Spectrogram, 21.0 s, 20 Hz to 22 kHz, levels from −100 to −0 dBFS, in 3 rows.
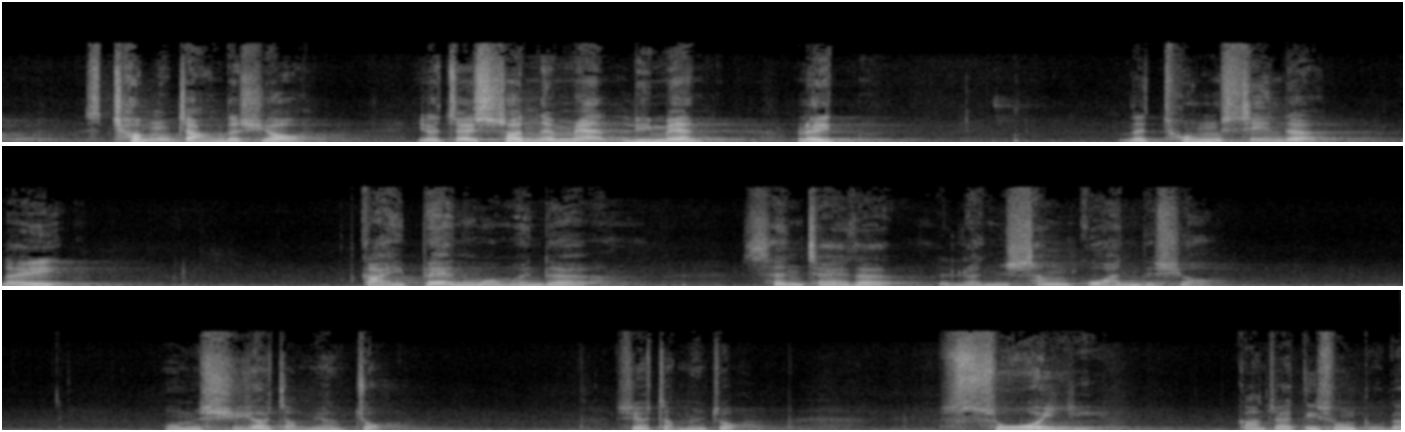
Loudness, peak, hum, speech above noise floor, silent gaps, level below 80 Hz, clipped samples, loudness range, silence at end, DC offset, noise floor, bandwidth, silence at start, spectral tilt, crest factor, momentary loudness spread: -32 LUFS; -10 dBFS; none; 31 dB; none; -70 dBFS; under 0.1%; 11 LU; 0 s; under 0.1%; -62 dBFS; 16 kHz; 0 s; -4 dB/octave; 22 dB; 18 LU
